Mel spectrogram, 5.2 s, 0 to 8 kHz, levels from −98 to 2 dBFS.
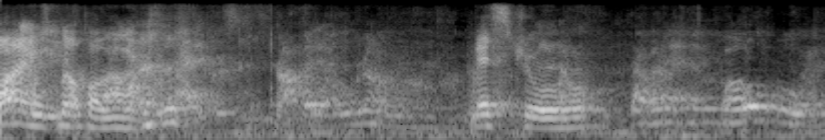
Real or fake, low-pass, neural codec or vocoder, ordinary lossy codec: fake; 7.2 kHz; codec, 24 kHz, 3 kbps, HILCodec; none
